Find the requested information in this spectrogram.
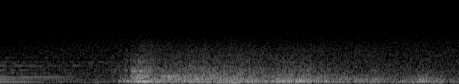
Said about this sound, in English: It's a rainy night.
